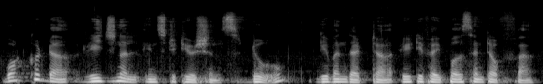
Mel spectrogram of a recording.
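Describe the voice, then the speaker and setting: A man in the audience asking the panel a question, soft-spoken and halting. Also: medium pitch, slightly rough. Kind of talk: question from the floor.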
